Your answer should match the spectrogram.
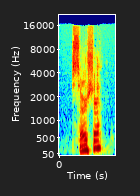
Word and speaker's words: Saoirse: Saoirse? – Yes. – No. – Oh, you mean Saoirse? – Oh, you mean Saoirse, you Gen Xer? – Oh, yeah. Her name is Saoirse. – It's S-A-O-U umlaut. – It's S-A-I, like O-R-S-E.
